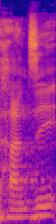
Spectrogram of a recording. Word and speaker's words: Hanzi: Remembering the Hanzi, like Hanzi. Yes, in Chinese, you'll say it like that.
